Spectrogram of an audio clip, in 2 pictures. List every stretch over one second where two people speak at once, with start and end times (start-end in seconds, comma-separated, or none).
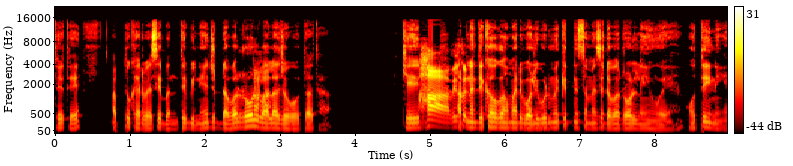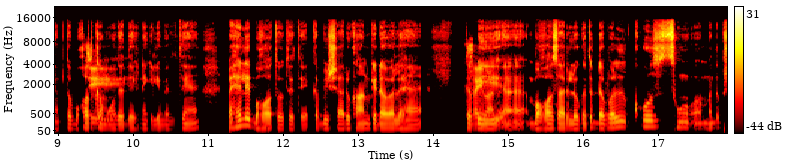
none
